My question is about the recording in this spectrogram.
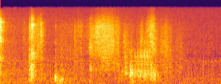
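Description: Faint handling of a paper card and cardboard folders: a light tap about half a second in, then a soft rustle around two seconds in.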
